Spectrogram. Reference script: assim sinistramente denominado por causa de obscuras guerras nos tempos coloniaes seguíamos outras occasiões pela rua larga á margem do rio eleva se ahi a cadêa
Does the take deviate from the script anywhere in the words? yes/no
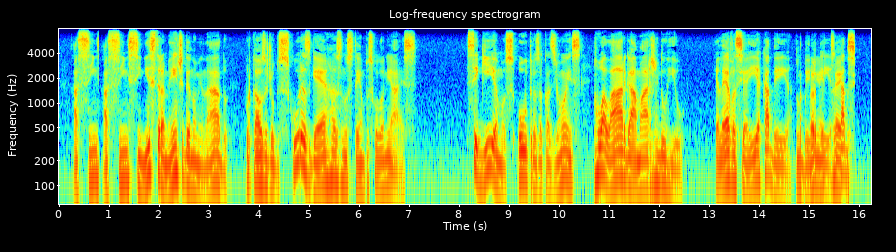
yes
